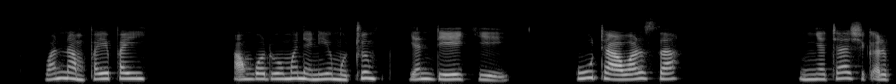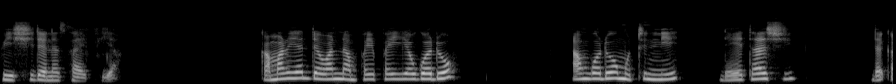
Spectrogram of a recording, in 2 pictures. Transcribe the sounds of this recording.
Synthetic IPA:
wɐ˦nːɐ˨mɸa˦jɸa˦j | ʔa˦ŋɡʷɐ˦doː˦mɐ˦na˨neː˦mʊ˨tʊ˦m | jɐ˦nda˨jɐ˦kʲʰeː˨ | huː˦taː˨wɐ˦rsa˨ʔ | ʔɪ˦ɲjaː˦taː˦ʃi˨kʼɐ̰˦ɽɸeː˨ʃi˦da˨na˦saː˨ɸɪ˦ja̰ː˨ | kɐ˨mɐ˦rjɐ˦dːa˨wɐ˦nːɐ˨mɸa˦jɸa˦jjaː˦ɡʷɐ˦doː˦ | ʔa˦ŋɡʷɐ˦doː˦mʊ˨tʊ˦mneː˦ | da˨ja˦taː˦ʃi˨ | da˨kʼ

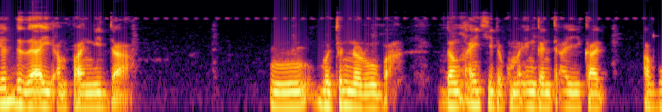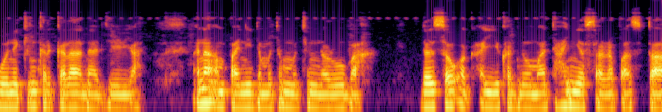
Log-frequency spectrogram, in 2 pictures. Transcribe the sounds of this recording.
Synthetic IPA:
jɐ˦dːa˨zaː˦ʔa˨ji˦ʔa˨mɸa̰ː˨niː˦da̰˨ | mʊ˨tʊ˦mnɐ˨ɾoː˦ba̰ː˨ | dɔ˦ŋʔa˦jkʲiː˨da˨kʷʊ˦ma˦ʔɪ˦ŋɡɐ˨nta˨ʔa˦jːʊ˦kaː˨ | ʔa˨ɡʷoː˦nɐ˦kʲɪ˦ŋkɐ˨rkɐ˦ɽaː˦ʔnaː˨d͡ʒeː˦ɾɪ˦jaː˨ | ʔa˦naː˨ʔa̰˨mɸaː˨niː˦da˨mʊ˨tʊ˦mːʊ˨tʰʊ˦˨mnɐ˨ɾoː˦baː˨ | dɔ˦nsa˦wʔa˨kʼa˨a˦jːʊ˦kʰɐ˨nːoː˦maː˦ta˦ha˦ɲjɐ˨rsɐ˦rːɐ˨ɸaː˦sta˦

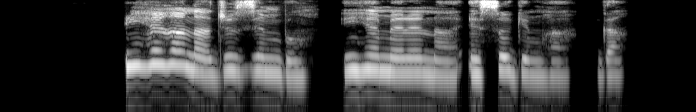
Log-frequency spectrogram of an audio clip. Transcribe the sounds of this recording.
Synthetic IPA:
i˦ɦe˦ɦa˦na˨d͡ʒu˦zi˦m̩˦bʊ˨ | i˦ɦe˦me˨ɾe˦na˨e˨so˦ɡe˨m̩˦ɦa˦ | ɡa˦

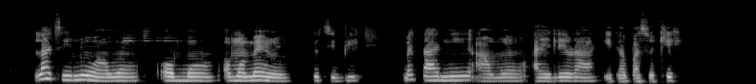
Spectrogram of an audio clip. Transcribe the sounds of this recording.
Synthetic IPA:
la˦ti˧nũ˦a˨w̃ɔ̃˧ɔ˧mɔ̃˧ɔ˧mɔ̃˧mɛ̃˦˨ɾ̃ĩ˧˨to˦ti˧bi˦ | mɛ˦ta˧˦nĩ˦a̰˦˨w̃ɔ̃˧a˧˨i˨le˨˦ɾa˧i˦˨da˨ɡ͡ba˨sɔ˨ke˦˨

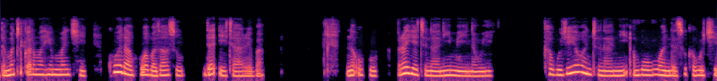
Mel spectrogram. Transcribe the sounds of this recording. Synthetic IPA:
da˨mɐ˦tʊ˦kʼɐ˦rmʊ˦ɦɪ˦mːɐ˦nt͡ʃiː˨ | kʷoː˦daː˨kʷʊ˦waː˦baː˨zaː˦su˨ | dɐ˦ɗeː˨taː˨ɽe˦ba˦ʔ | na̰˦ʔʊ˦kʷu˨ | ɽɐ˦jːa˨tʊ˨naː˨niː˦ma˨jna˦wjiː˦ | kʰa˨ɡʷʊ˨d͡ʒi˦jɐ˦wɐ˨ntʰʊ˨naː˨niː˦ʔa̰˦buː˦bʊ˦wɐ˨nda˨sʊ˦ka˨wʊ˦t͡ʃe˨

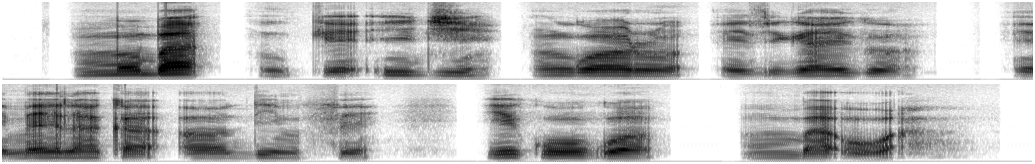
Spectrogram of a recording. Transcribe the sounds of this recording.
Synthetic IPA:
m̩˦mʊ˦ba˦ | ŋ̩˨ke˨ʔi˦d͡ʒi˦ | ŋ̩˦ɡʷɔ˦ɾʊ˦ | e˨zi˨ɡa˦ɪ˦ɡo˦ | e˨me˦la˦ka˨ɔ˦dɪ˦m̩˨fe˦ | ɪ˦kʷʊ˦ɡʷɔ˦ | m̩˦ba˨ʔʊ̰˨wa̰˨

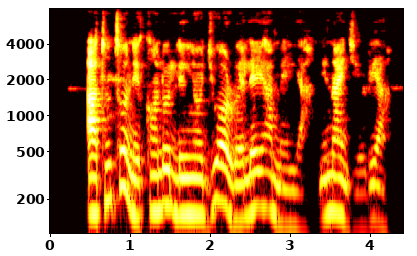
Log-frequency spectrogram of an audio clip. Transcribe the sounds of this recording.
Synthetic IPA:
a˨tũ˨˦to˦˨nĩ˨˦˨kã˧lo˦le˧j̃ã˧d͡ʒu˦ɔ˦˨ɾɔ̃˨ɛ˨˧˦lɛ˦ja˦˨mɛ˨ja˨nĩ˨˦nã˦˨i˨d͡ʒi˨˦ɾi˦a˦˨

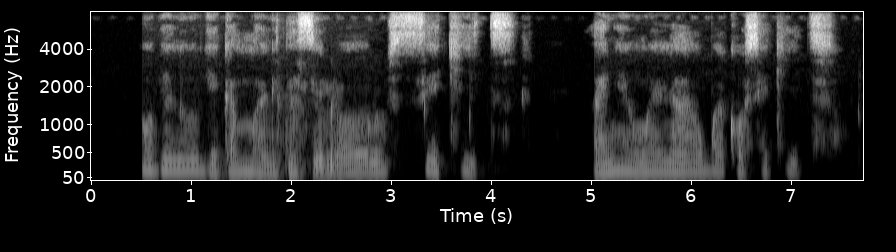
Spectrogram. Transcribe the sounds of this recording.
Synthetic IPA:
o˦be˦lo˦ɡe˨ka˨m̩˦ma˨li˨te˨si˨ɾɔ˦ɾʊ˦se˦kʰi˦˨t | a˨ɲe˦˨ŋʷe˦la˦ʊ˦ɡ͡ba˦kʰɔ˨se˦kʰi˦˨t

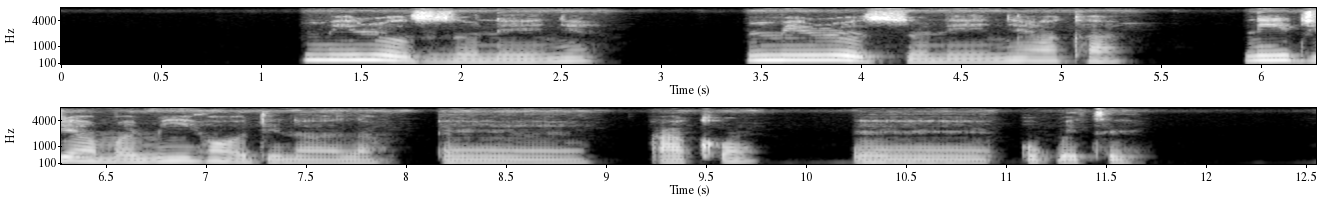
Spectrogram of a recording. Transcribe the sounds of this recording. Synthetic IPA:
m̩˦mi˦ɾi˦o˨zzo˨ne˨ɲe˦ | m̩˦mi˦ɾi˦o˨zzo˨ne˨ɲe˦a˦kʰa˦ | ni˦d͡ʒi˦a˨ma˨mi˦ɦɔ˦˨dɪ˨na˨la˨˦ | a̰˨kʰʊ˦ | o˨k͡pe˨tʰe˨

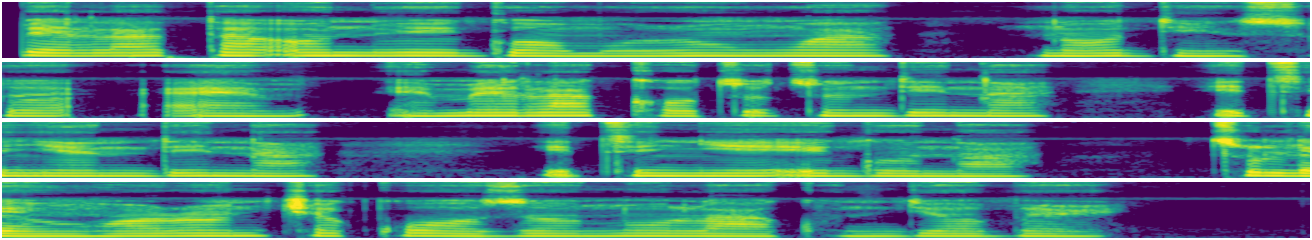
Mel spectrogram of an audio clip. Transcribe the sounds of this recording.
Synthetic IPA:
m̩˦be˨la˦ta˦ʔo˦nu˦e˦ɡɔ˨mʊ˨ɾʊ˦ŋʷa˦ | nɔ˦dɪ˨n̩˨sɔ˦ | e˨me˦la˦kɔ˨tʊ˦tʊ˦n̩˦dɪ˦na˨ | e˦ti˦ɲe˦n̩˦dɪ˦na˨ | e˦ti˦ɲe˦e˦ɡo˨na˨ | tʊ˦le˨ŋ̩˨ɦʷɔ˨ɾɔ˦n̩˦t͡ʃe˦kʷɔ˦ɔ˨zɔ˦nʊ˦la˨a˨kʷʊ˨n̩˦dɪ˦ɔ˦be˦ɾɪ˨

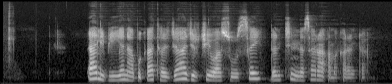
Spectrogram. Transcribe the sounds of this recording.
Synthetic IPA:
ɗaː˦lɪ˨biː˦jɐ˦naː˨bʊ˨kʼaː˦tʰɐ˨rd͡ʒaː˦d͡ʒɪ˨rt͡ʃeː˦˨waː˨soː˨sa˦jdɔ˦nt͡ʃɪ˦˨nːɐ˦sɐ˦ɾaː˨ʔa˨mɐ˦kʰɐ˦ɾɐ˦ntaː˦

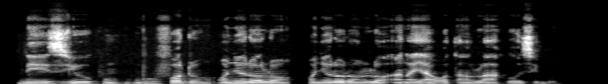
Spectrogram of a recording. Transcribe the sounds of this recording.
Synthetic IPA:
ne˨zi˦o˦kʷu˦bu˦fɔ˨dʊ˦o˦ɲe˦ɾɔ˨ɾɔ˦n̩˦lɔ˦ʔa˦na˦ja˦˨a˨wʷɔ˦ta˦n̩˦lʊ˦a˦ɦʊ˨o̰˨zi˦ɡ͡bo˦

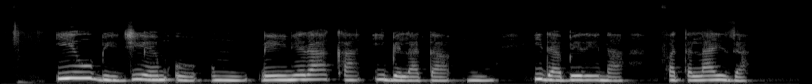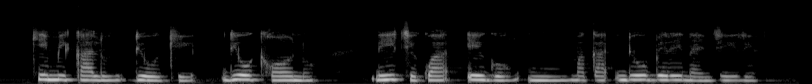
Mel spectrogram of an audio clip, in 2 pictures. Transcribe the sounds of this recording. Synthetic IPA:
i˦ɦe˦ʊ˦bi˨d͡ʒi˦e˨m̩˦o˨˦m̩˨ne˨i˨ɲe˦ɾa˦kʰa˦i˦be˨la˨ta˨m̩˦ | i˦da˨be˦ɾe˦na˨ | fa˨ta˨la˦ɪ˦za˨ | ke˦mi˦ka˦lʊ˦˨ | dɪ˦o˦kʰe˨ɔ˦nʊ˦ | ne˦t͡ʃe˨kʷa˦e˦ɡo˨m̩˦ma˨ka˨n̩˦dɪ˦o˦be˦ɾe˦na˨d͡ʒi˦ɾi˨a˨

